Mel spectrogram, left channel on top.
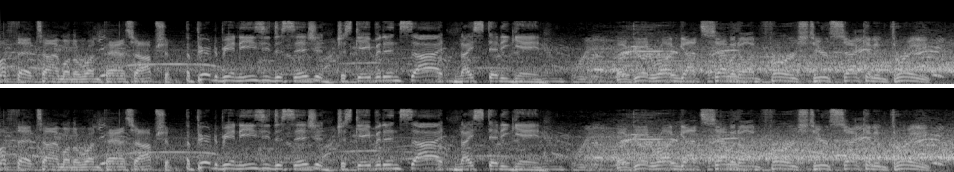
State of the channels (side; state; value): both; normal; correlation 0.71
